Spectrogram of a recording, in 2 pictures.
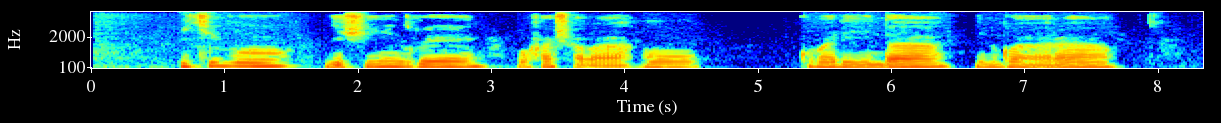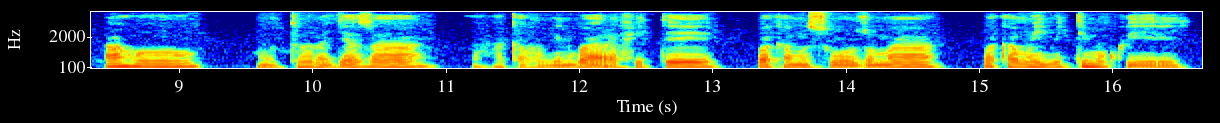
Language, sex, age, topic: Kinyarwanda, male, 18-24, finance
